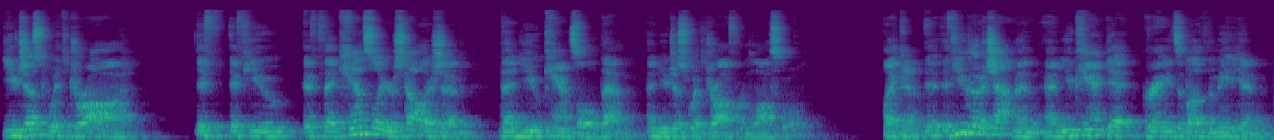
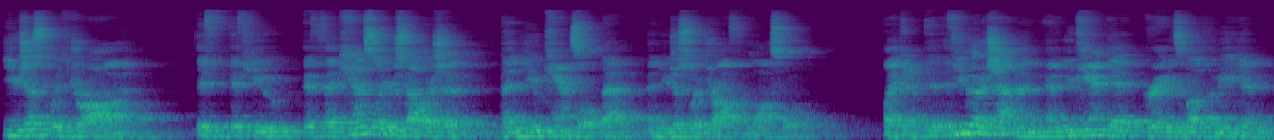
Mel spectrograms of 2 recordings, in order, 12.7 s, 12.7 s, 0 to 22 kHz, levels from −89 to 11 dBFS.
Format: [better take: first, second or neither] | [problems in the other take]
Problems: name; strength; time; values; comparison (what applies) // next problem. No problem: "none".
first | room echo; strong; dies away in 1 s; slight in the first // off-mic speech; far; far in the first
